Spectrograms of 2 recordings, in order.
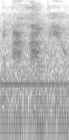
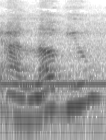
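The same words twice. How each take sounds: First: Soft whisper of I love you; whispered to yourself. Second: Said in the usual way. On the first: Shown as a demonstration. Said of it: "to yourself". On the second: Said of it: "Say, "I love you" to yourself".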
